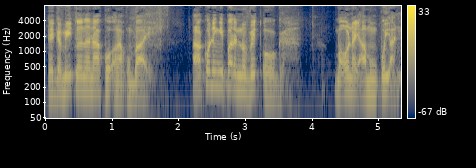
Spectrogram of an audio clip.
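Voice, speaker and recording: A man's voice: fairly high pitch, lively intonation, brisk, sharp tone. A man acting an assertive middle-aged house buyer and landlord in a Cebuano Filipino radio drama. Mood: firm, businesslike.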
